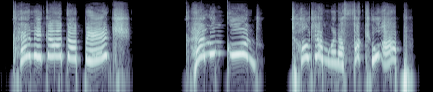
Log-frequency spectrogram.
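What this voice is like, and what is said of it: Thick Xhosa accent, angry shouting. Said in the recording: “natural Xhosa thick accent ... when you're speaking English while you are angry and fighting ... original Xhosa accent”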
